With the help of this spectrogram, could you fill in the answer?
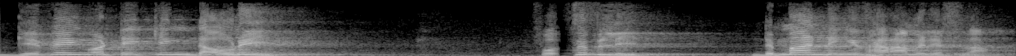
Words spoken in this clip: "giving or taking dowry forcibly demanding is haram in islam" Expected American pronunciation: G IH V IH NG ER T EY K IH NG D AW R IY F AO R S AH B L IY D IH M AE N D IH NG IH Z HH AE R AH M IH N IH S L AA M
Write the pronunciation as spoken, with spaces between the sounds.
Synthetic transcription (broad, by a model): G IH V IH NG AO T EY K IH NG D AW R IY P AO S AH B L IY D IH M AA N D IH NG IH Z HH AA R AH M IH N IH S L AA M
